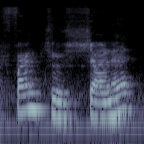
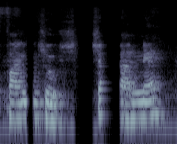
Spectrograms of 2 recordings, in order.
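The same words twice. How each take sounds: First: Thanks pitched way up, sweet and mocking; mock-sweet high thank you; high sing-song thanks. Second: Said in the usual way. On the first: Shown as a demonstration.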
